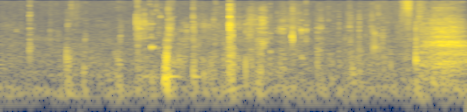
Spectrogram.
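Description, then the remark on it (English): Water splashes and trickles into a glass, a few seconds of uneven gurgling and dripping that builds to a brighter, fuller pour near the end. “Let me get a little more water.”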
